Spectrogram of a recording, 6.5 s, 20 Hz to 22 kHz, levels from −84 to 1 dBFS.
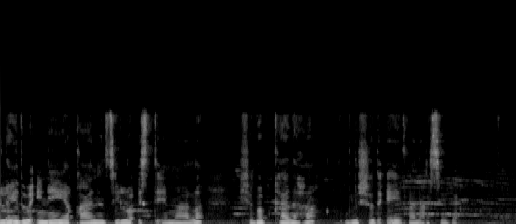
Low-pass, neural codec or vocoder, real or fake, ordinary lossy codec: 10.8 kHz; vocoder, 48 kHz, 128 mel bands, Vocos; fake; Opus, 64 kbps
